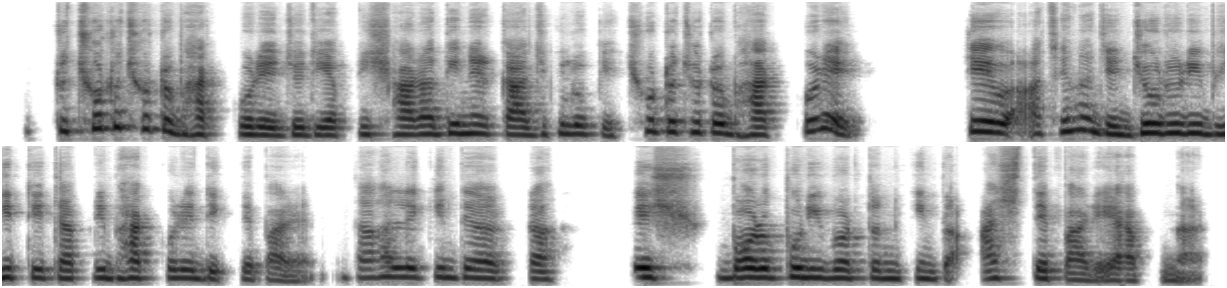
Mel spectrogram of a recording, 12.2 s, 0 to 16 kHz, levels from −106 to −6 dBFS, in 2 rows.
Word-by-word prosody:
একটু 290 - -6
ছোট, 365 0 +2
ছোট 350 -2 -3
ভাগ 210 -1 +1
করে 205 -1 +3
যদি 195 0 0
আপনি 210 +2 -7
সারাদিনের 220 +2 +1
কাজগুলোকে 210 +1 -1
ছোট, 295 -1 -3
ছোট 265 -1 -1 0.2
ভাগ 200 0 +3 0.2
করে, 305 +4 +3 0.6
যে 290 - +5 0.3
আছে 230 +6 -4
না 325 - +1
যে 220 - +4
জরুরি 245 -1 +6
ভিত্তিতে 225 -1 -1
আপনি 225 +2 -5
ভাগ 220 - +2
করে 220 -1 -1
দেখতে 190 -1 -6
পারেন। 160 - -8 0.2
তাহলে 245 +2 -1
কিন্তু 240 -1 -2 0.2
একটা 205 -1 -6 0.5
বেশ 245 0 +7 0.4
বড় 235 0 +7
পরিবর্তন 220 -3 +2
কিন্তু 195 -2 -4 0.2
আসতে 215 0 -2
পারে 170 -2 -4 0.2
আপনার। 80 - -11
220 Hz, 165 wpm, -22 LUFS, 205-245 Hz, 0.6 s, বেশ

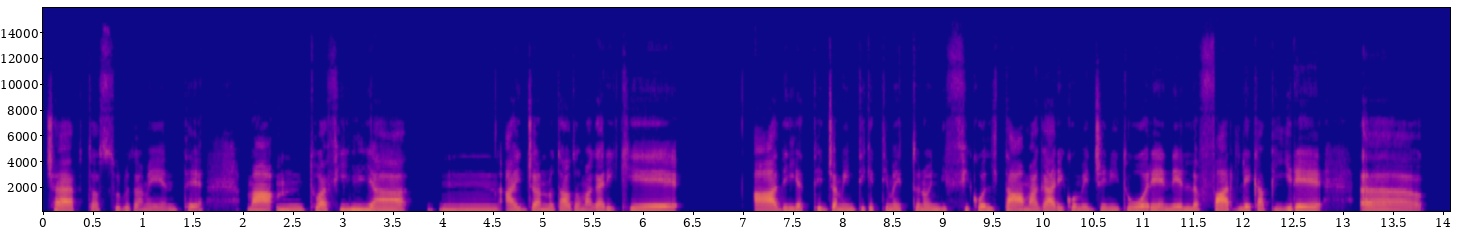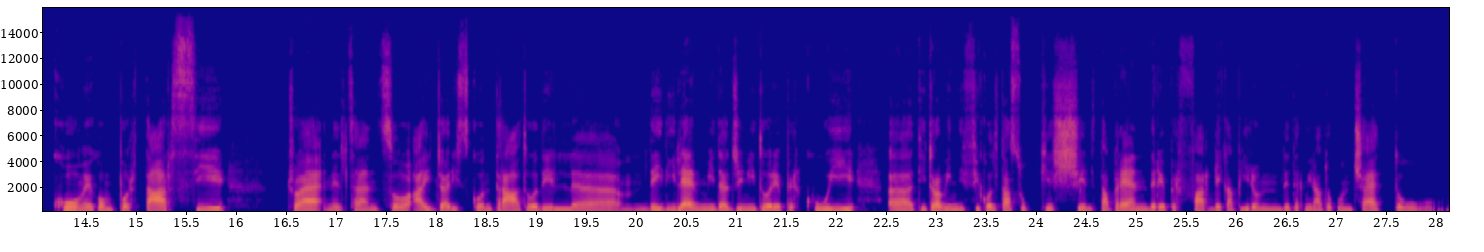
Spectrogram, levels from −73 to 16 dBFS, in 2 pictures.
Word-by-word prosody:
Certo, 185 -5 +2
assolutamente. 185 -2 -6 0.4
Ma, 190 -1 +7
mhmm, 205 -1 -3
tua 215 0 +1
figlia, 260 +1 +1 0.3
mhmm, 185 -1 -5
hai 190 0 0
già 215 +4 0
notato, 195 -1 -1
magari, 185 0 -2
che 175 -1 +1 0.7
ha 185 0 +6
degli 175 +1 -3
atteggiamenti 185 0 -2
che 185 -1 -5
ti 190 - -9
mettono 180 0 -4
in 180 0 -2
difficoltà, 180 +1 +1
magari 175 -2 +1
come 170 -2 -4
genitore, 170 +2 -1
nel 165 -2 0
farle 170 0 +3
capire, 165 -1 +2 0.4
ehm, 155 -2 +1 0.3
come 185 -2 +3
comportarsi? 200 +4 +1 0.6
Cioè, 165 -3 +5
nel 165 0 -7
senso, 160 +1 -2
hai 165 0 +1
già 180 +3 +1
riscontrato 175 -1 +1
del 155 0 -2 0.7
dei 165 +1 -1
dilemmi 175 +1 +3
da 165 -1 +3
genitore 170 +1 +1
per 160 -1 -8
cui, 165 -1 -1 0.3
ehm, 155 0 +1
ti 180 +3 -6
trovi 180 -1 +3
in 180 - -1
difficoltà 180 0 0
su 170 -3 -8
che 170 - -5
scelta 170 0 0
prendere 165 -1 +2
per 165 - -7
farle 165 0 -1
capire 165 +1 -3
un 160 0 -6
determinato 160 0 -4
concetto 155 -1 -2
o 80 0 -8
175 Hz, 125 wpm, -23 LUFS, 165-185 Hz, 0.7 s, Ma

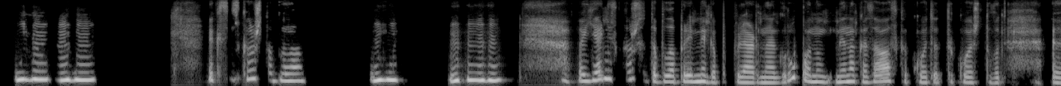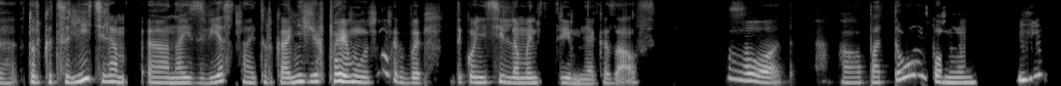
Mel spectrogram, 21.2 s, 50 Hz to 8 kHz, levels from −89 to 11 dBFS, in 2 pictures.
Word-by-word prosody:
Мгм 280 0 +6
мгм. 270 +1 +6 1.1
Я, - - -1
кстати, - - -10
скажу, 300 0 -1
что 255 - -4
было 235 0 +1 0.7
Мгм 265 +1 +7 0.5
мгм 255 +2 +4
мгм. 255 +1 +4 0.7
Я 235 +4 +2
не 310 - +3
скажу, 285 0 -10
что 225 - -16
это 215 - -2
была 205 0 0
прям 215 -1 +2
мегапопулярная 180 -3 0
группа, 320 - -2
но 205 0 +1
м 195 - -4
мне 195 - -1
она 215 0 +2
казалось 115 - -1
какое-то 185 +2 -7
такое, 185 -5 -6
что 180 0 -11
вот, 170 - -8 0.5
э, 170 -2 -4
только 205 +1 -1
ценителям, 210 - +3 0.2
э, - - -1 0.2
она 170 0 +1
известна 175 +4 -3
и 170 - -8
только 190 -3 -4
они 185 +5 +4
ее 215 0 +1
поймут. 205 -5 +6
Ну - - -3
как 180 - -4
бы 165 -1 -1 0.3
такой, 185 0 -2
не 180 - +1
сильно 185 -2 -1
мейнстрим 170 0 -2
мне 145 -1 -6
казался. 155 +1 -6 0.7
Вот, 245 - +1 0.6
а 180 -2 -7
потом, 200 - -1
помню 180 -2 +1 0.4
Мгм. 310 +12 +2
205 Hz, 150 wpm, -22 LUFS, 180-255 Hz, 1.1 s, Мгм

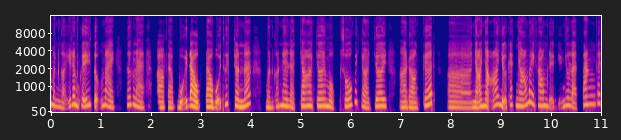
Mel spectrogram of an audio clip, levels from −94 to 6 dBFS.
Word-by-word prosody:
mình 285 -5 0
nghĩ 210 0 -6
ra 310 - +2
một 275 - +5
cái 240 -2 +2
ý 290 - +2
tưởng - - -1
này, 235 -8 -1 0.2
tức 295 +1 -1
là, 230 -9 -1 0.2
ờ, 205 -1 -1
vào 200 -1 -1
buổi 205 +1 +1
đầu 230 -6 +7
đầu 220 -1 +6
buổi 200 - 0
thuyết 325 +1 -3
trình 240 -6 +4
á, 290 +8 +2 0.3
mình 205 -2 -1
có 235 +5 -7
nên 265 -1 +3
là 210 -5 -2
cho 255 0 +3
chơi 260 0 +3
một 230 -7 +3
số 255 +2 0
cái 400 +6 -4
trò 205 -5 -3
chơi, 255 0 +3 0.2
ờ, 205 +2 -2
đoàn 195 -2 0
kết, 310 +7 +3 0.2
ờ, 200 -2 -5
nhỏ 205 +2 +3
nhỏ 250 +3 +2
giữa - - +3
các 300 -1 -7
nhóm 265 +5 +2
hay 365 -5 +1
không, 265 -2 0
để, 245 - -8
kiểu - - -21
như 275 +2 0
là, 235 -9 -4
tăng 315 +2 -3
cái 355 +1 -6
250 Hz, 255 wpm, -20 LUFS, 210-275 Hz, 0.3 s, đầu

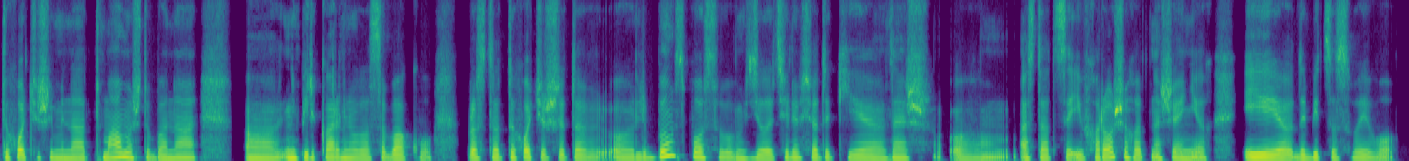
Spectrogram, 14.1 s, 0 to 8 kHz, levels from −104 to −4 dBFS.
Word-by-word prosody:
ты 205 - -1
хочешь 200 +2 0
именно 190 0 0
от 190 - -10
мамы, 230 +3 +4
чтобы 195 -3 -3
она, 200 +2 0 0.5
а, 190 0 +2
не 205 -5 +3
перекармливала 200 -1 0
собаку? 185 0 -2 0.3
Просто 200 +1 0
ты 210 +2 -1
хочешь 200 0 0
это, 200 0 -2 0.3
э, 195 0 -1
любым 215 +11 +3
способом 215 - -1
сделать 190 -1 -1
или 210 -1 +1
всё-таки, 195 -2 -2
знаешь, 195 0 -2 0.2
ам, 90 -7 -4
остаться 195 0 -1
и 190 - +1
в 190 - -9
хороших 220 +2 +2
отношениях, 95 - -1 0.4
и 205 -2 +6
добиться 195 -1 0
своего? 100 - -3
195 Hz, 130 wpm, -23 LUFS, 190-205 Hz, 0.5 s, и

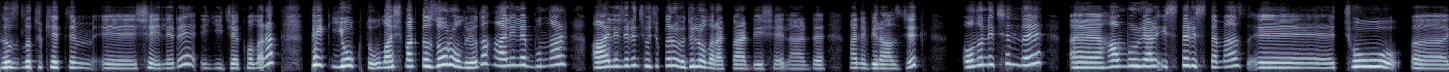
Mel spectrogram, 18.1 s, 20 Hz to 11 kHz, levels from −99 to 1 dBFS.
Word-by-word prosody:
hızlı 240 +1 +4
tüketim, 235 -4 -1
eee, 185 -2 -6
şeyleri 210 - -3
yiyecek 195 0 -7
olarak 355 - +2 0.4
pek 350 -1 +5
yoktu. 300 -6 +3
Ulaşmak 255 +7 +2
da 295 -1 +6
zor 330 +7 +5
oluyordu. 245 - +3
Hâliyle 335 -2 0
bunlar 335 +7 -3 0.3
ailelerin 290 +7 +2
çocuklara 300 +1 -2
ödül 280 +3 +2
olarak 200 -10 0
verdiği 180 -1 -4
şeylerdi, 175 0 -10 0.3
hani, 210 -3 -5
birazcık. 190 - -1 0.5
Onun 300 +8 +2
için 370 0 -3
de, 335 +2 +3 0.5
eee, 230 -1 +2
hamburger 290 +2 +2
ister 290 +4 -2
istemez, 280 0 -3
eee, 220 -2 0
çoğu, 285 - +4 0.2
ııı, 180 -3 -3
250 Hz, 105 wpm, -22 LUFS, 205-300 Hz, 0.5 s, da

